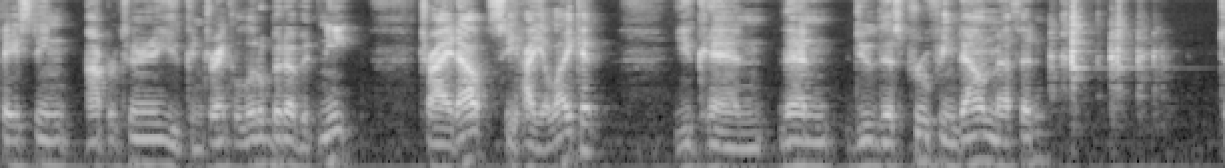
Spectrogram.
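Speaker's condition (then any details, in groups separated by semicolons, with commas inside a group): No condition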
